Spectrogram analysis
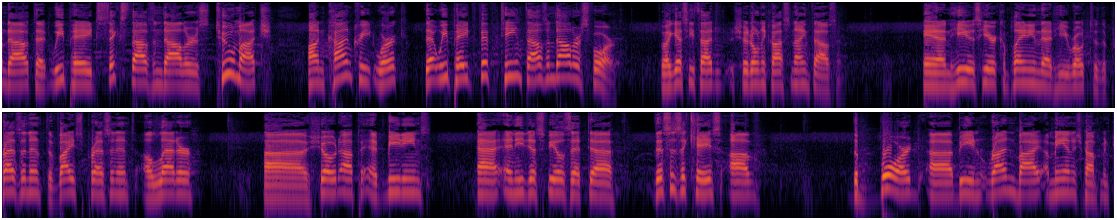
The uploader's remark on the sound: Live at the MN State Fair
